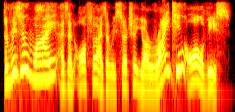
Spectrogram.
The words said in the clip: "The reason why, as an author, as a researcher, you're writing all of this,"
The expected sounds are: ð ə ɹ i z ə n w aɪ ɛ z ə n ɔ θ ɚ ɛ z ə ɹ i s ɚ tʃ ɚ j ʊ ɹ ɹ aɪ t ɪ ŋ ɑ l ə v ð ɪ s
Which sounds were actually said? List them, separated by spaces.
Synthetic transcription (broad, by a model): ð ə ɹ i z ə n w aɪ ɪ z ə n ɔ θ ɚ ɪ z ə ɹ i s ɚ tʃ ɚ j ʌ ɹ ɹ aɪ t ɪ ŋ ɑ l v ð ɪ s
